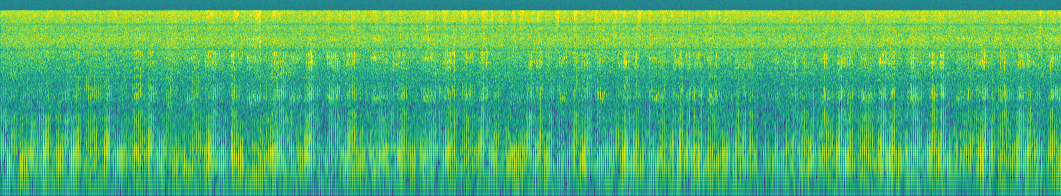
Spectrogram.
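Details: Brown tabby cat purring steadily while being stroked indoors, a low continuous rumbling purr with soft rhythmic pulsing and no break throughout, with faint rustling of fur under the hand.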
